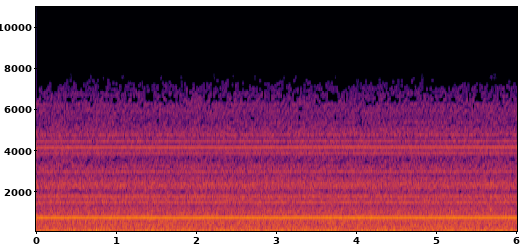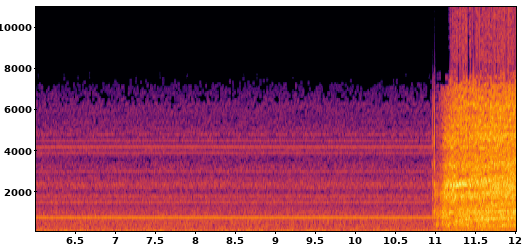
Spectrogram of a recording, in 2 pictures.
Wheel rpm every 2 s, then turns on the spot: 0, 0, 0, 0, 0, 50.
none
